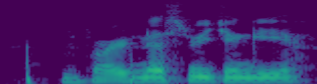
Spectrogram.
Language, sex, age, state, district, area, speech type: Punjabi, male, 45-60, Punjab, Amritsar, urban, spontaneous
